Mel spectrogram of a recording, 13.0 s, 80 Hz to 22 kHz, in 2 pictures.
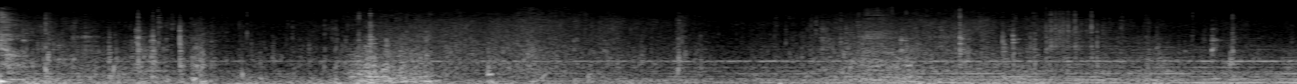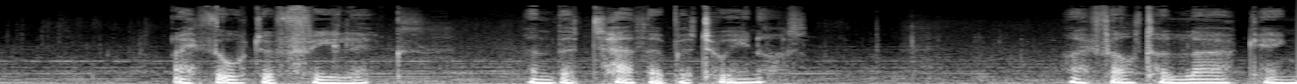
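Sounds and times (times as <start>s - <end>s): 
small boat engine hum: 0.0s - 12.9s
splashing wash of a small boat churning through water: 0.0s - 12.9s
speech: 7.4s - 10.6s, 11.8s - 12.9s.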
